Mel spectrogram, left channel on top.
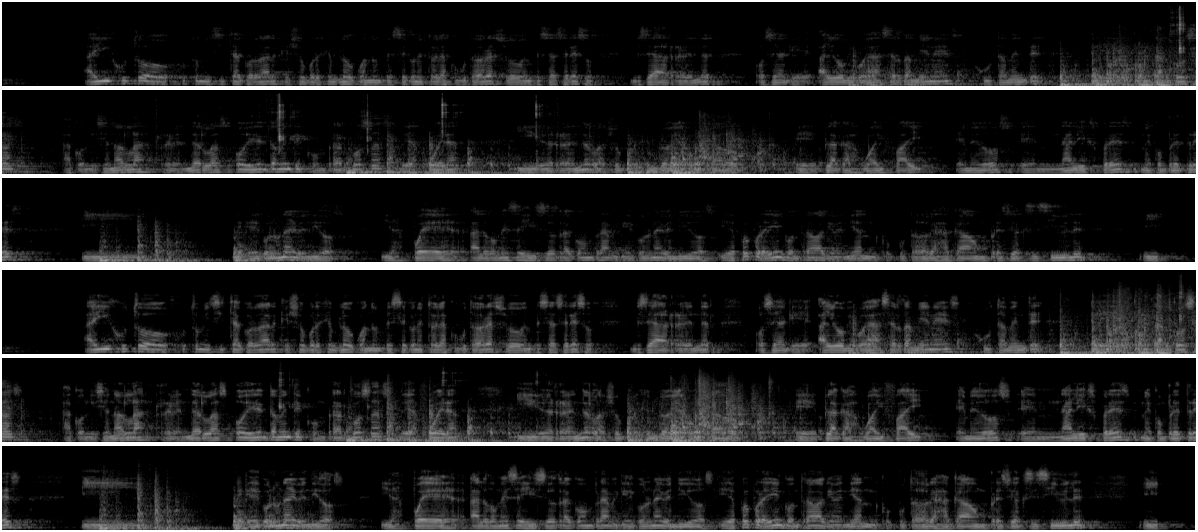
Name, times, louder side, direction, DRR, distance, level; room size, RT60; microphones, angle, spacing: voice 1, 0.8-12.1 12.5-19.4 19.9-21.2 21.5-25.4 26.2-27.3 27.7-35.4, right 2 dB, 70° right, 8 dB, 1.5 m, -40 dB
sound 1, 8.4-12.4 15.4-21.1 24.8-27.0, right 2 dB, 85° right, 1.5 m, -41 dB
sound 2, 11.5-12.7 13.3-13.8 14.0-14.2 14.4-15.9 16.3-16.5 17.3-17.6, left 9 dB, 75° left, 2.7 m, -44 dB
25.0 x 23.5 x 9.4 m, 0.86 s
head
